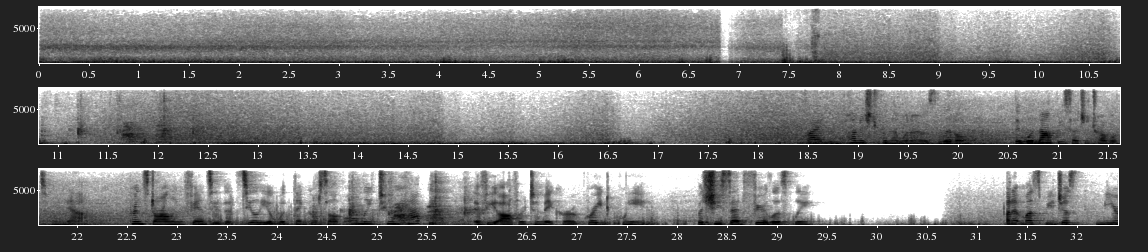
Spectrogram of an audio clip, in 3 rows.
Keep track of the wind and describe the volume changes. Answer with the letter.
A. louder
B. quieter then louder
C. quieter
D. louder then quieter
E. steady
C.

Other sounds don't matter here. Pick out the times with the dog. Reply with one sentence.
You can hear the dog from 10.6 to 12.3 s and from 24.1 to 26.1 s.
